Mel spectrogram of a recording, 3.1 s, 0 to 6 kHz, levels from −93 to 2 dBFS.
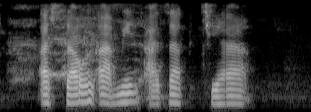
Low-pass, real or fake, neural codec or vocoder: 5.4 kHz; fake; vocoder, 22.05 kHz, 80 mel bands, HiFi-GAN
